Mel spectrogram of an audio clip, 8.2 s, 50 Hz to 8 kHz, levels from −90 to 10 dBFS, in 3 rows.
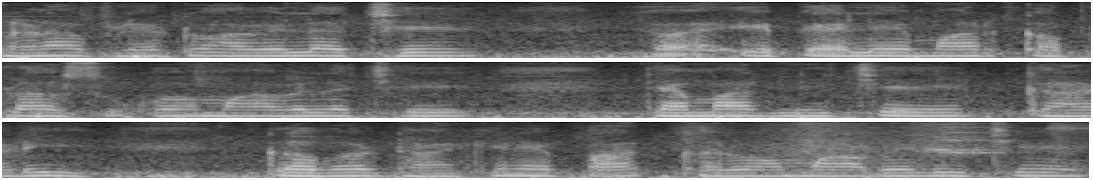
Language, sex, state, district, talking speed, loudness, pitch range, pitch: Gujarati, male, Gujarat, Gandhinagar, 155 wpm, -18 LUFS, 165-175 Hz, 170 Hz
